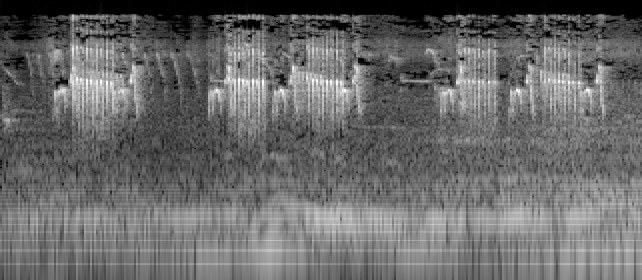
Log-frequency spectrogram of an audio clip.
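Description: A female Bar-winged Prinia gives high, buzzy, rapid trills in short bursts about a second apart, with a faint low hum beneath.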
